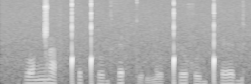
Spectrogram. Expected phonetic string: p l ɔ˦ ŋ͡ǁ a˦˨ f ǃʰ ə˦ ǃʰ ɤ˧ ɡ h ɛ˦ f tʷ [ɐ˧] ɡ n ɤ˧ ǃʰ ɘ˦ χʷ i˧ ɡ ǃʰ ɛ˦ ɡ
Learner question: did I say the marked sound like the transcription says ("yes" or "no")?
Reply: no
